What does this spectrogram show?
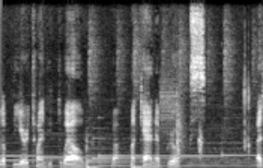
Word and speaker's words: McKenna: the year 2012 but mckenna brooks but apparently her name is pronounced makena so it is different anyway she's a new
